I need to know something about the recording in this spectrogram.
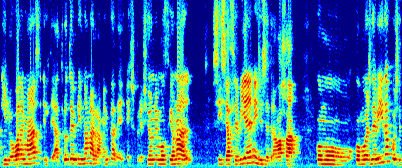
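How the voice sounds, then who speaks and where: A woman's voice: medium pitch, fairly bright tone, reverberant, slight background noise. A woman in her thirties with an accent from Spain, talking casually and reflectively as an interview guest, often adding tag questions. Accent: Spanish, from Spain. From Teruel, Spain. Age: 30s.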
